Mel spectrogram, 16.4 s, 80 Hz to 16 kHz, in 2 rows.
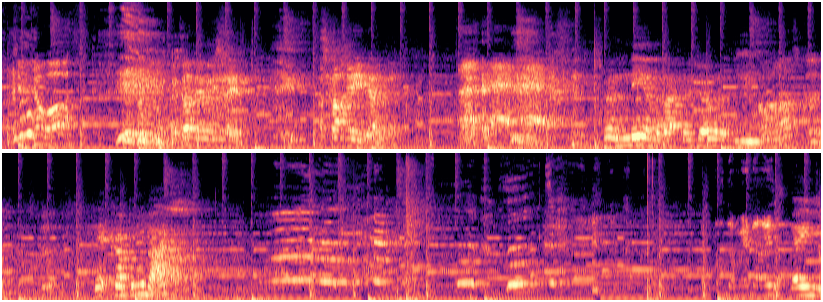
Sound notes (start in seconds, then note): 10.3 wincing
